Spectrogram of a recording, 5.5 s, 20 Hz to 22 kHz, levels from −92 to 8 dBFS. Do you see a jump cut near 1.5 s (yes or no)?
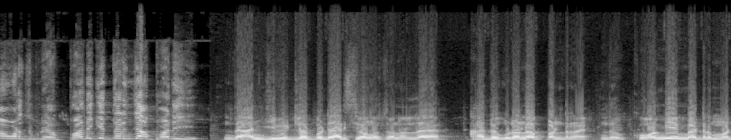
yes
